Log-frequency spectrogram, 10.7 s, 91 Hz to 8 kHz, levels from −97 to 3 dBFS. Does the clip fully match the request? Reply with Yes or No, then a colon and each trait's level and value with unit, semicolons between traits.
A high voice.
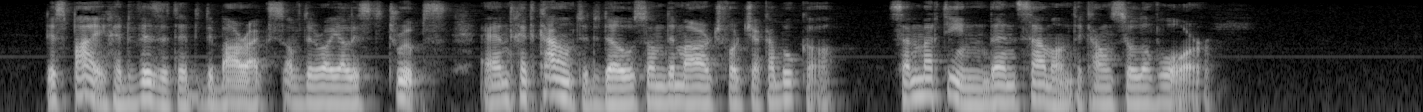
No: low, 130 Hz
